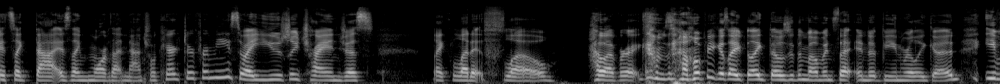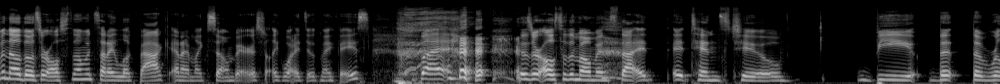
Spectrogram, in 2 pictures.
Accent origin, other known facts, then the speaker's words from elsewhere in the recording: Sacramento, California, United States; moved away as an adult; also born or lived in Los Angeles; So I grew up in Sacramento. And then when I was 18, I moved to Los Angeles.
